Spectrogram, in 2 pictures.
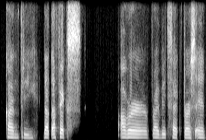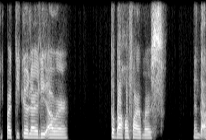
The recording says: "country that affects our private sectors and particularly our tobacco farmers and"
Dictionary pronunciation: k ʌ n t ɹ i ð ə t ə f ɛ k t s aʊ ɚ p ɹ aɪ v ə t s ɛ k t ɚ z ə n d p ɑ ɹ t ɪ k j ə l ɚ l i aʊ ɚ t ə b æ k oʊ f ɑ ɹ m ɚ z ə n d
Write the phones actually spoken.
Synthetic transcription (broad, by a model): k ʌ n t ɹ i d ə t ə f ɛ k t s aʊ ɚ p ɹ aɪ v ə t s ɛ k t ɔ s ə n d p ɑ ɹ t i k j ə l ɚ l i aʊ ɚ t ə b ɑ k oʊ f ɑ ɹ m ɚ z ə n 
